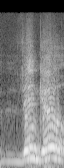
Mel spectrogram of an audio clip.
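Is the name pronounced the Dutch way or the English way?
English. The name has an English pronunciation.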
